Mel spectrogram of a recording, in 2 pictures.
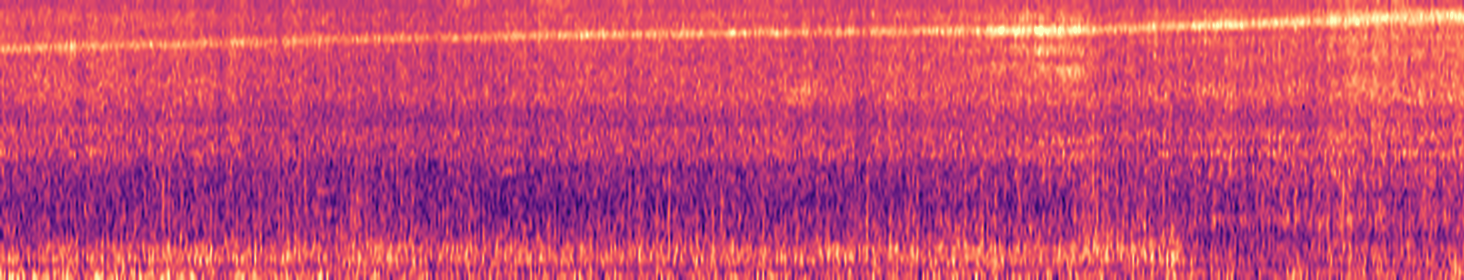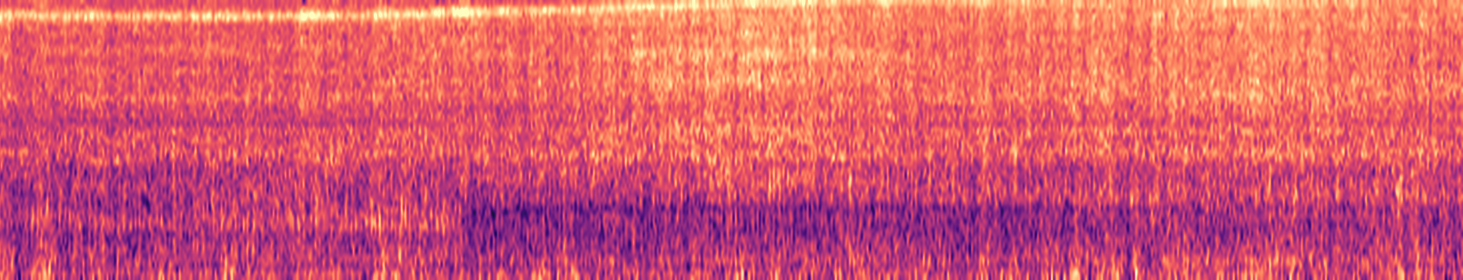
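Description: Diesel-hauled passenger train pulling out of a station and gathering speed, heard from an open coach window: a steady rumble of the locomotive and the wheels on the rails. A faint high whine rises slowly in pitch as the train speeds up.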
